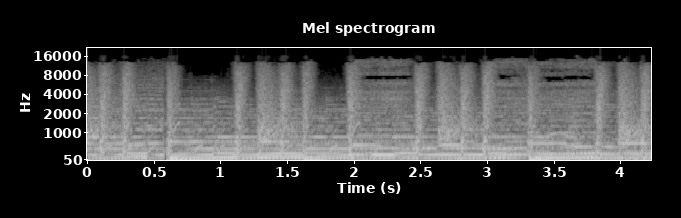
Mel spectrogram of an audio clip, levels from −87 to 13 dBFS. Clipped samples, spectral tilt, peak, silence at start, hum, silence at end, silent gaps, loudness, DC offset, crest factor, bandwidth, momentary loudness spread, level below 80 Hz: under 0.1%; -5 dB/octave; 0 dBFS; 0 s; none; 0 s; none; -10 LUFS; under 0.1%; 10 dB; 15 kHz; 2 LU; -18 dBFS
